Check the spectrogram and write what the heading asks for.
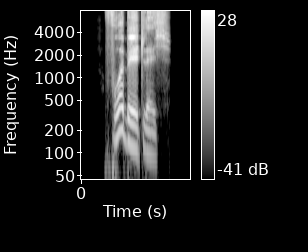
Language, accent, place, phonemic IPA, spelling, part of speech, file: German, Germany, Berlin, /ˈfoːɐ̯ˌbɪltlɪç/, vorbildlich, adjective, De-vorbildlich.ogg
- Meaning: exemplary, commendable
